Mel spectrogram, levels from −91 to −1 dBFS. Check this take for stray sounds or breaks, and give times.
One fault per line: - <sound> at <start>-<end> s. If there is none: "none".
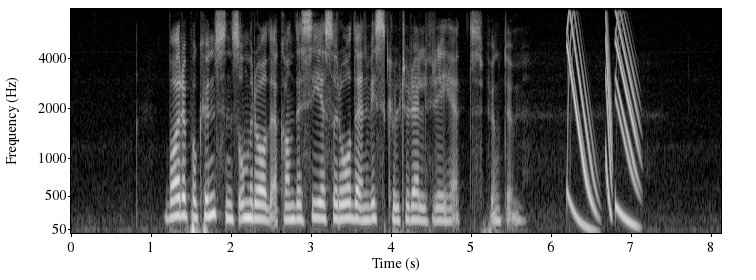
- chirp at 6.2-7.2 s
